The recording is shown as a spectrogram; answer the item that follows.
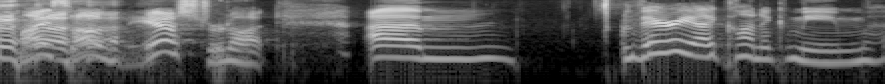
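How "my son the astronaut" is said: announcing comic-book character voice. Recalling childhood attempts to copy the line: J. Jonah Jameson voice. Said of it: "I'm gonna sound like J. Jonah Jameson".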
